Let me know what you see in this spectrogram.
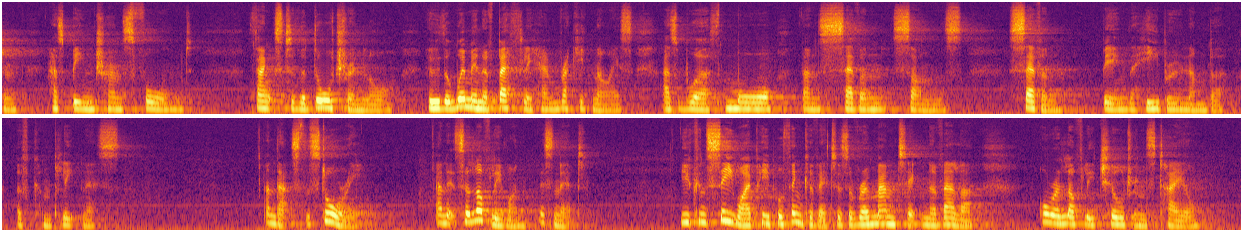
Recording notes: speaking at the 9:30 service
